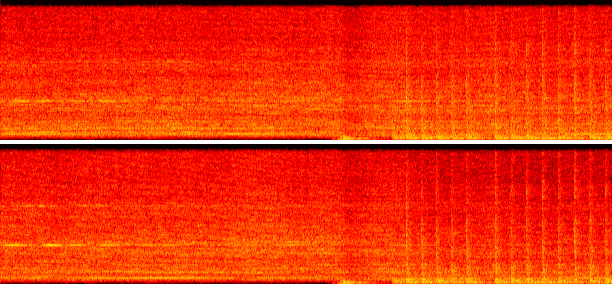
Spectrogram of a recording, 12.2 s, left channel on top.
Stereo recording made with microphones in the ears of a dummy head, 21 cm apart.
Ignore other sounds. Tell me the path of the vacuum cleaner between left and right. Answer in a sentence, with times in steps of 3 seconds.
In this clip you hear the vacuum cleaner on the right from 0 s, in the centre from 6 s and on the left from 9 s.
